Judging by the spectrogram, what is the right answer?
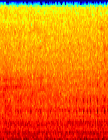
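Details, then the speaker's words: Electric fan with worn cheap motor bearings, oiling and greasing didn't help: dense uneven rattle and buzz over the running hum, bearings shot. "that's where all the rallying is coming from those messed up China bearings that's where all the rattling is coming from"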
